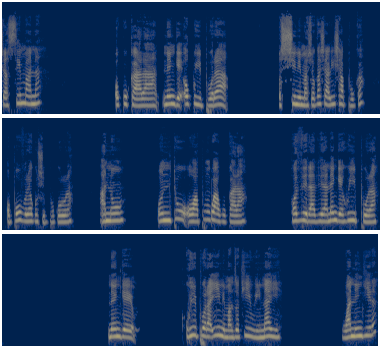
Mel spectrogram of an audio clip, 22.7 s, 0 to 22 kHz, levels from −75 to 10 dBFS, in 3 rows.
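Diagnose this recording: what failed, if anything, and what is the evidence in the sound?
Swirly, hollow speech with smeared attacks and nothing above 16.5 kHz throughout points to likely generation loss at the codec stage, from several repeated MP3 encodes near 60 kbit/s.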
